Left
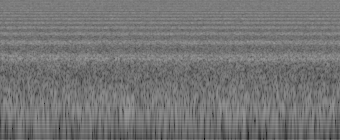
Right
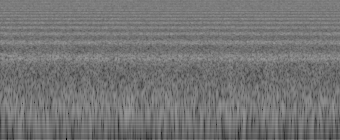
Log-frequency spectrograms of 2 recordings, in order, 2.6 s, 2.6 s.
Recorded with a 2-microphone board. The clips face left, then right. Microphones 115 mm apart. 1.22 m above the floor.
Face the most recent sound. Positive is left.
No sound to turn to.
